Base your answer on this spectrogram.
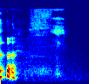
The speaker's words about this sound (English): You got the sniffles? I do.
